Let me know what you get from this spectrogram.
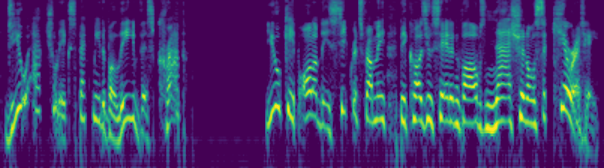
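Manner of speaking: high, loud, building tirade. Acted. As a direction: let it build to a shout. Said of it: "Riley was getting louder".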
